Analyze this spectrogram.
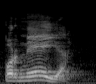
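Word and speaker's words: Porneia (πορνεία): Pero vamos a ver aquí, así se pronuncia. Porneia, que es una palabra en griego y que tiene varios significados, o por lo menos varias traducciones.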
